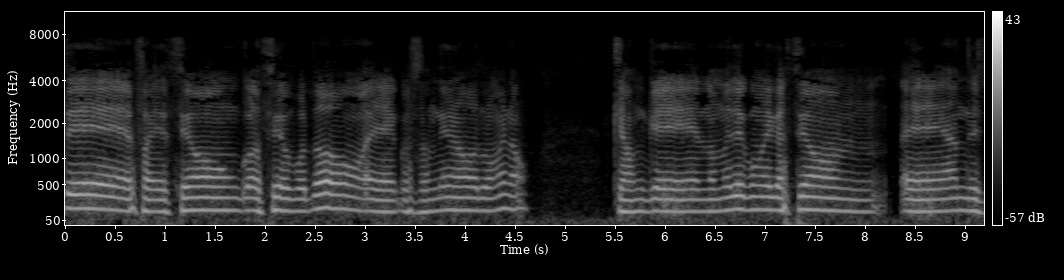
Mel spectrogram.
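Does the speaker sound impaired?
Yes: ALS; degenerative muscle disease, first sign was shoulder pain while practicing judo at his club; facial and mouth muscles affected; speaking somewhat difficult.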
